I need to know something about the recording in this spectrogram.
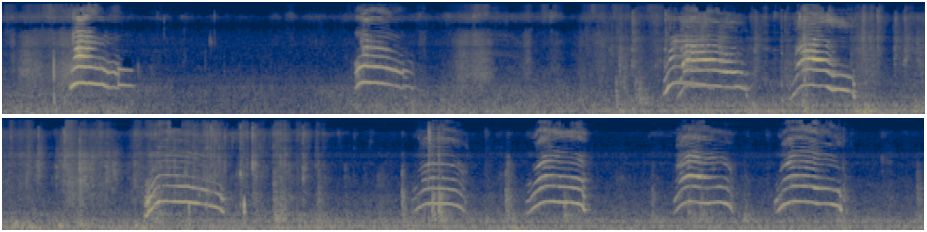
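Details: Series of about ten insistent mews from rescued kitten Ame-chan, estimated three to seven weeks old, Osaka: short, arched calls that come faster toward the end, roughly every second, with a quiet room hum beneath.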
